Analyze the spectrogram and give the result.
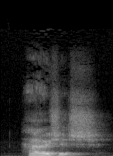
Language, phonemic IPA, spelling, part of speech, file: Dutch, /ˈhœyzəs/, huizes, noun, Nl-huizes.ogg
- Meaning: genitive singular of huis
